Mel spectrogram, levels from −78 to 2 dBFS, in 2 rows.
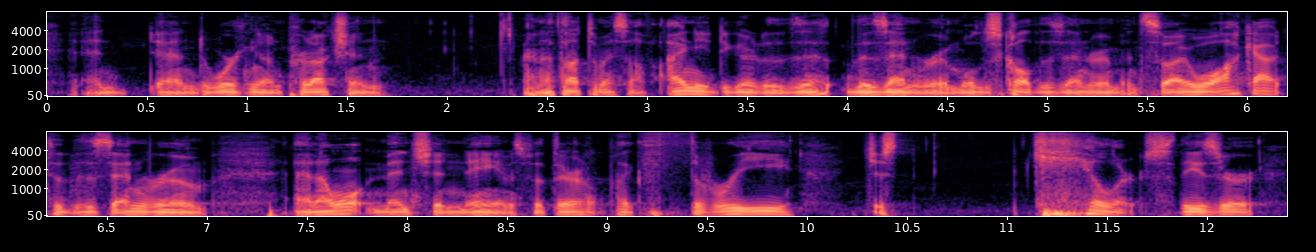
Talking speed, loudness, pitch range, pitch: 230 wpm, -17 LUFS, 80-95 Hz, 85 Hz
